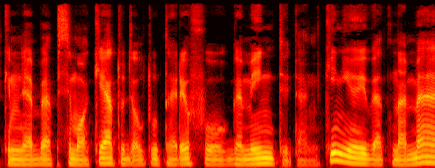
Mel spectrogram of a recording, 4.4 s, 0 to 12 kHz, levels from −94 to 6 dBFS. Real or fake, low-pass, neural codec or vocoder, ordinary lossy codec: fake; 10.8 kHz; codec, 24 kHz, 3.1 kbps, DualCodec; MP3, 64 kbps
